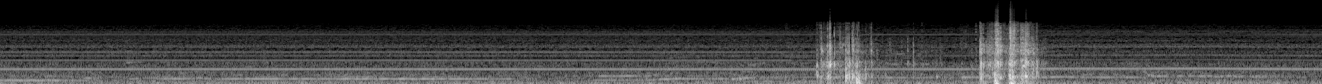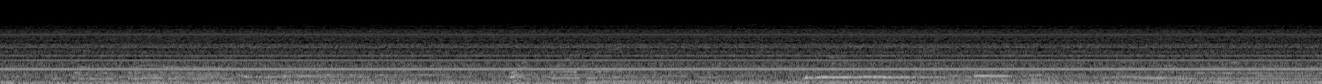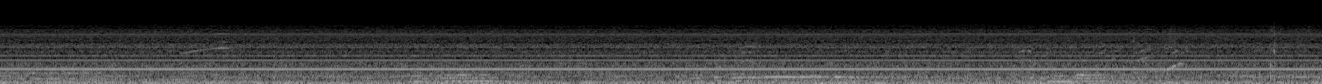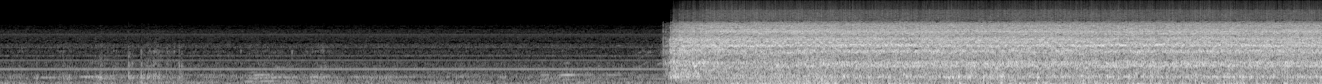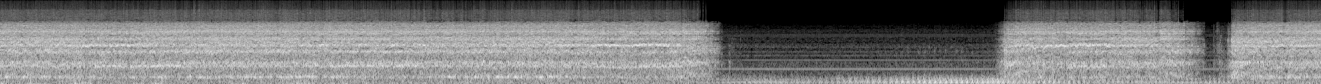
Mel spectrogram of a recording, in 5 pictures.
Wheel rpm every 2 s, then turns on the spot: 0, 0, 0, 0, 0, 0, 0, 0, 0, 0, 0, 0, 0, 0, 0, 0, 0, 0, 0, 0, 0, 0, 0, 130, 220, 220, 210, 220, 230, 200, 10, 50, 80.
none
